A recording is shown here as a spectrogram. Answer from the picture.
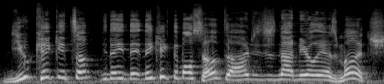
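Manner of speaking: excited ranting. Real, not acted. Heated argument with chat.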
